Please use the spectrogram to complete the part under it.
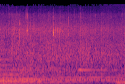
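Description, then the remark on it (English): A steady wash of applause from a church audience, given to Jesus, dense and continuous like rainfall, with sustained low musical tones humming underneath and no voices. “One more round of applause to Jesus.”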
